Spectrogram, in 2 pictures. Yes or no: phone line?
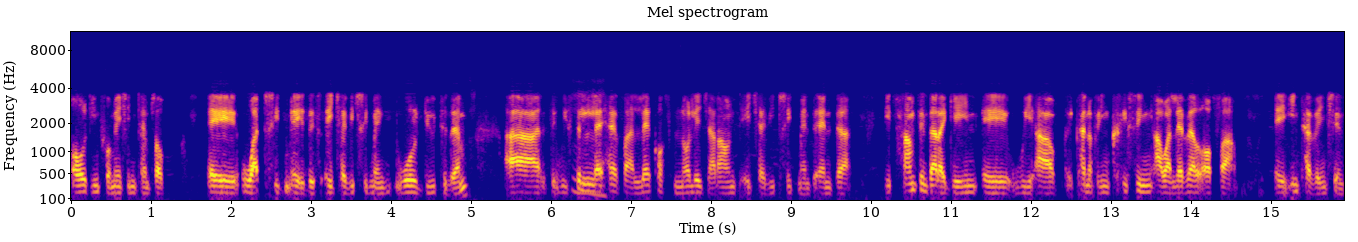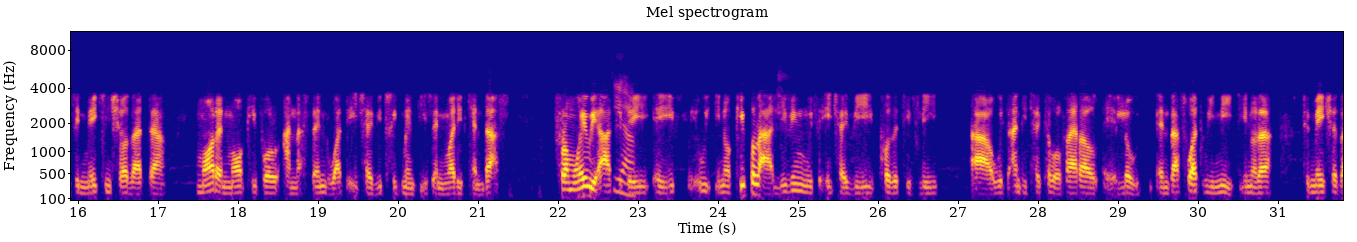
yes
